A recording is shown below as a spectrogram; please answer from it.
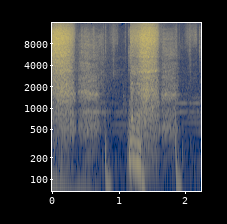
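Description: A man's forceful breaths through the mouth while he pulls repeated deadlift reps with a loaded barbell: one sharp breath at the start and another a little over a second in, with a couple of faint low knocks between them.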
